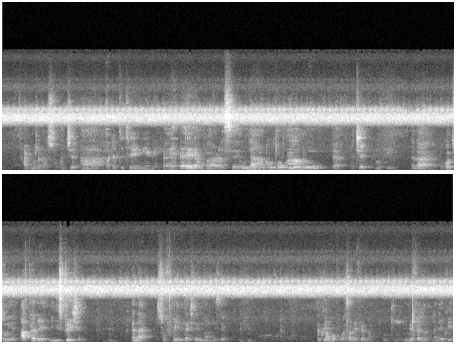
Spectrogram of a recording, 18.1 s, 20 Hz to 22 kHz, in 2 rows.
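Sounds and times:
constant high-pitched whine: 0.0s - 18.0s
man talking: 3.2s - 6.9s, 15.4s - 16.5s.

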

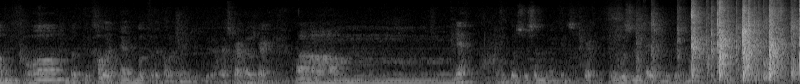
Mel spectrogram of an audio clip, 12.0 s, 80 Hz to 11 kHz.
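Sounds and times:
hands clapping: 9.5s - 12.0s.

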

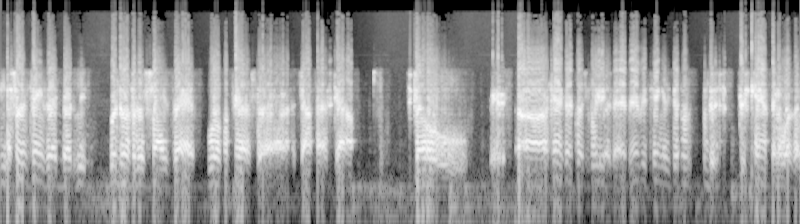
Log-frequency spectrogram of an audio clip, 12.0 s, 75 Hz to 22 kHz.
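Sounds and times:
man speaking over phone line: 0.0s - 12.0s.

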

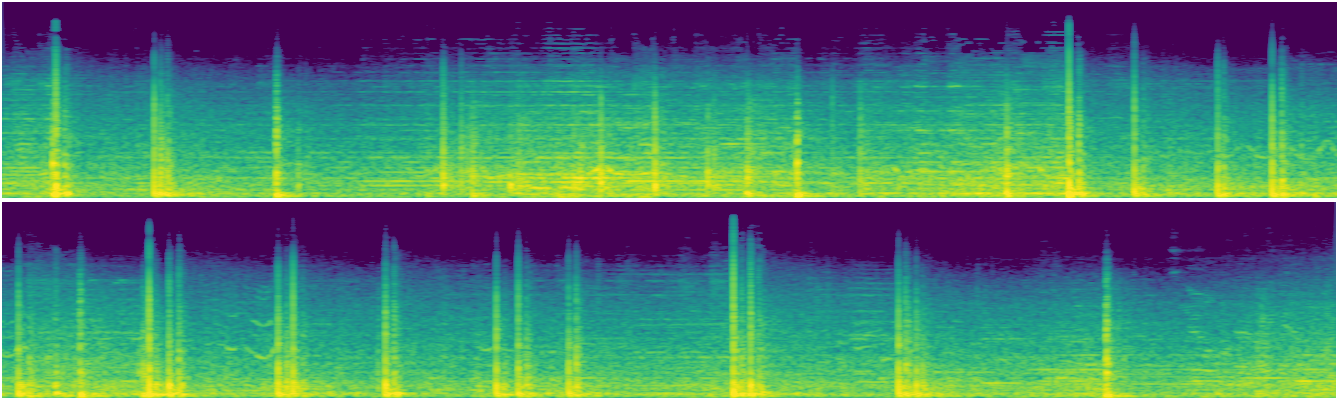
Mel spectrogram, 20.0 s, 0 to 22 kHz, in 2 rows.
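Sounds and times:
fireworks bursting with sharp bangs: 0.2s - 2.6s, 3.2s - 17.5s, 18.2s - 18.7s.

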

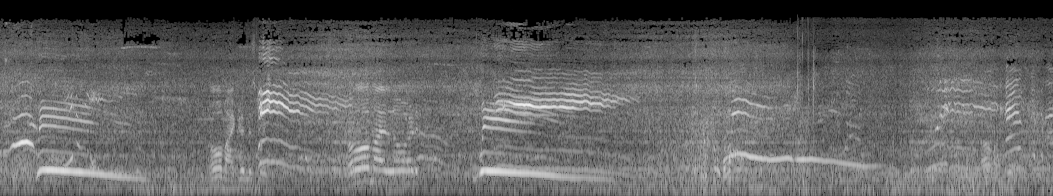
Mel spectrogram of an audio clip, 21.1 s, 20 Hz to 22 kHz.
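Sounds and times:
riders yelling: 0.0s - 3.1s, 5.1s - 20.9s
steady rushing noise: 0.0s - 21.0s.

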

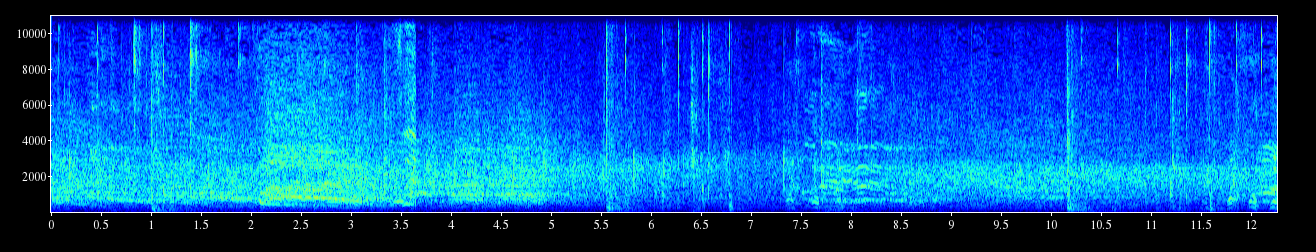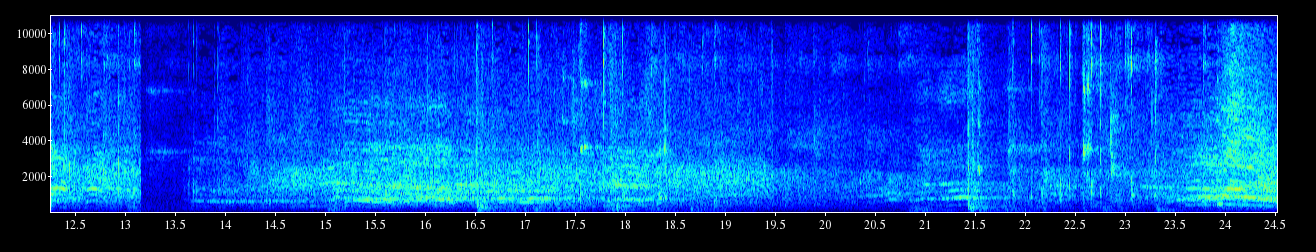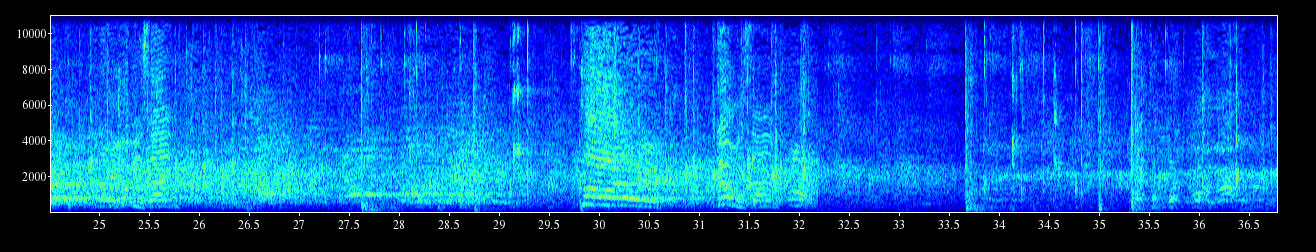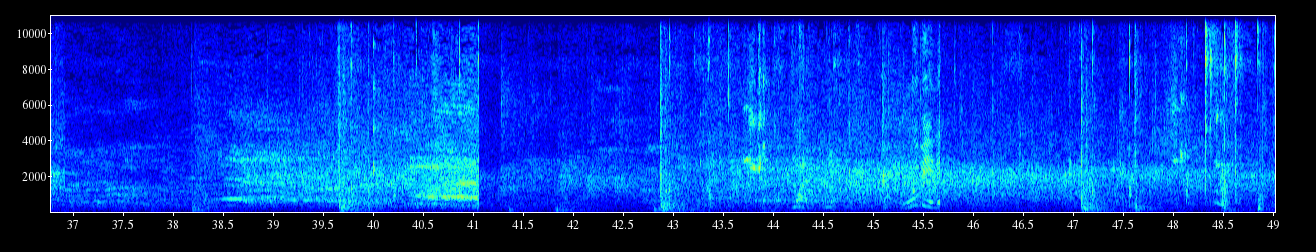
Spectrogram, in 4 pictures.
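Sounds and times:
voices in a large hall: 0.0s - 49.0s
ball bouncing on table: 5.6s - 6.9s, 10.2s - 12.2s, 21.4s - 23.5s, 27.6s - 28.0s, 33.6s - 35.5s, 47.1s - 49.0s
ping pong ball clicking off bats: 5.6s - 6.9s, 10.2s - 12.6s, 21.5s - 23.5s, 33.7s - 35.5s, 42.9s - 43.8s, 47.1s - 49.0s.

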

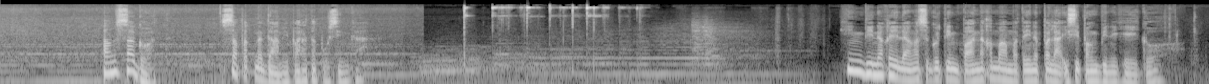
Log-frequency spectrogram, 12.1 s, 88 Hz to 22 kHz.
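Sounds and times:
coins clinking on the ground: 4.6s - 6.4s.

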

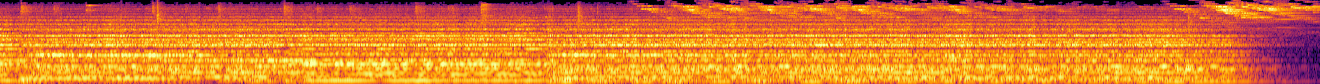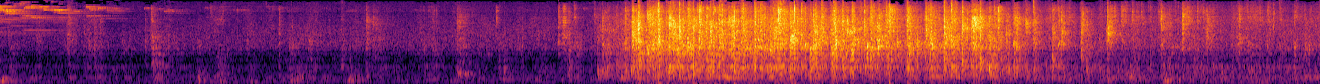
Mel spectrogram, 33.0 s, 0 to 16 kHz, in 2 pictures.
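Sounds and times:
electronic organ chord: 0.0s - 16.4s
audience applause: 24.0s - 30.8s.

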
